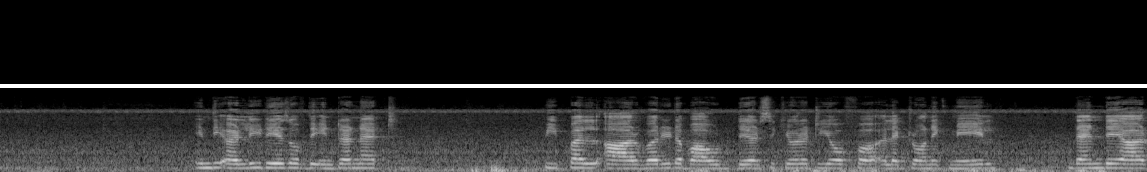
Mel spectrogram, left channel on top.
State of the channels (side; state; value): left; silent; digital silence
